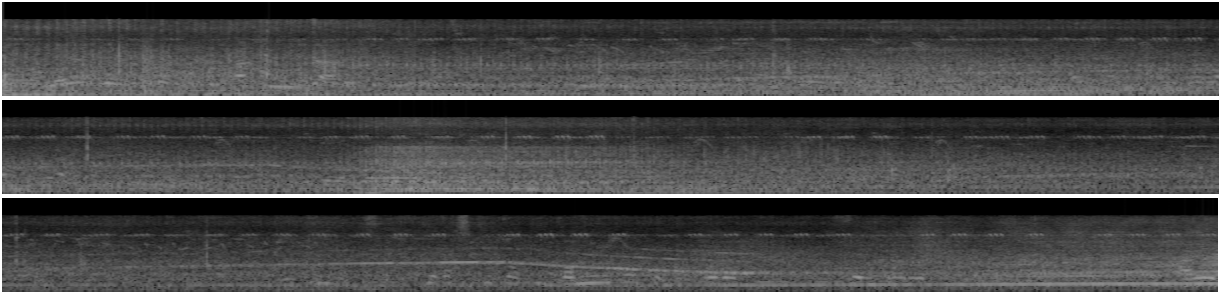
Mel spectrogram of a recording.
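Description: Cars drive past on a road, their tyres hissing on the road.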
